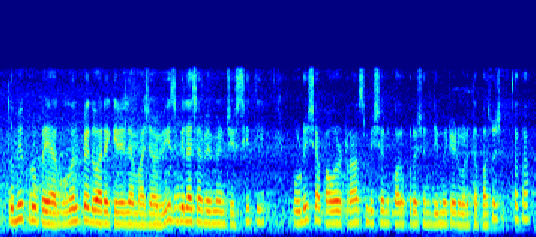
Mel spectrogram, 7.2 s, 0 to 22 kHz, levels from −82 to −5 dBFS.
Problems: constant background noise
